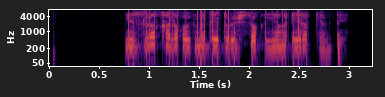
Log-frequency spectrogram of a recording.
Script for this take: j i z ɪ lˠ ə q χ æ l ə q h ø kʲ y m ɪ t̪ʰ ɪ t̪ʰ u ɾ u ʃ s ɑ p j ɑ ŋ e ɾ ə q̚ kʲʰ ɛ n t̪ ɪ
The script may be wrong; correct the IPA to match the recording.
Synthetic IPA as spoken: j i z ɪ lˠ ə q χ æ l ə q h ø kʲ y m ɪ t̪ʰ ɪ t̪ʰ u ɾ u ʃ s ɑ q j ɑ ŋ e ɾ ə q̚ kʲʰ ɛ n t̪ ɪ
